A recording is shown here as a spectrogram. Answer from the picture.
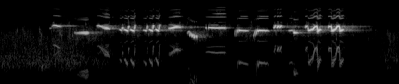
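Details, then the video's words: Plumbeous redstart of the Taiwan endemic subspecies affinis, a bird of mid- and low-elevation streams: a rapid, high, scratchy warble of thin twittering notes and short trills running continuously for about three seconds, with no other sounds. "鉛色水鶇(紅尾水鴝)/Plumbeous Redstart"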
